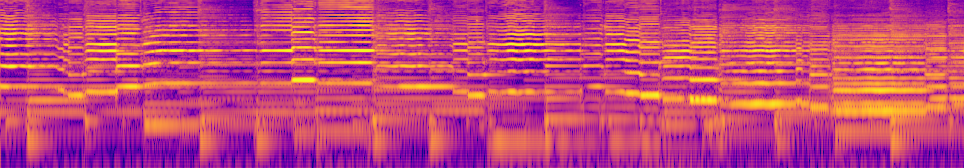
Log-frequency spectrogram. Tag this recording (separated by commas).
fiddle, Musical instrument, Music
